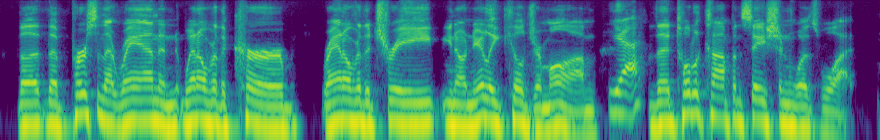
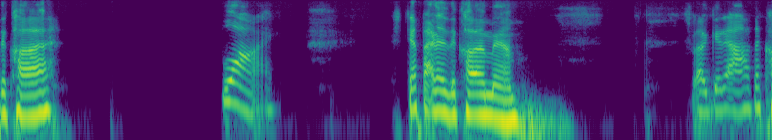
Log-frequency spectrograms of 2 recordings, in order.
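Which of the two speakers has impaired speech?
The second: cerebral palsy; birth trauma, extreme prematurity, wore leg braces; diagnosed at 18 months; speech therapy as preschooler.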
